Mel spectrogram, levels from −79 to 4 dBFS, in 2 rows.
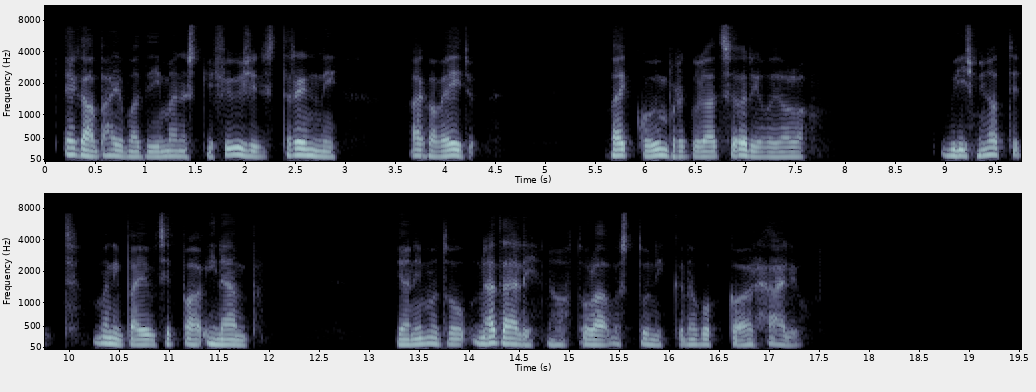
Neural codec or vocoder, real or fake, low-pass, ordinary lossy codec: codec, 16 kHz, about 1 kbps, DyCAST, with the encoder's durations; fake; 7.2 kHz; none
